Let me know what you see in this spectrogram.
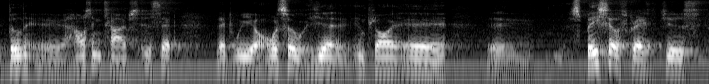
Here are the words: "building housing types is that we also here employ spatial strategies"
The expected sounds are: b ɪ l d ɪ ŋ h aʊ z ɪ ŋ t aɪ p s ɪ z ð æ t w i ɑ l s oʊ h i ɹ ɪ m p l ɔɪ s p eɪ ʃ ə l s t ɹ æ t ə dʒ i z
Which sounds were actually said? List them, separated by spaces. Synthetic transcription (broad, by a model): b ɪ l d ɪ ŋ h aʊ s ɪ ŋ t aɪ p s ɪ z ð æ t w i ɑ l s oʊ h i ɪ m p l ɔɪ s b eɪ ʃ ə l s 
